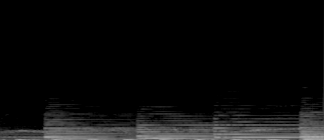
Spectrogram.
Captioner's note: sirens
